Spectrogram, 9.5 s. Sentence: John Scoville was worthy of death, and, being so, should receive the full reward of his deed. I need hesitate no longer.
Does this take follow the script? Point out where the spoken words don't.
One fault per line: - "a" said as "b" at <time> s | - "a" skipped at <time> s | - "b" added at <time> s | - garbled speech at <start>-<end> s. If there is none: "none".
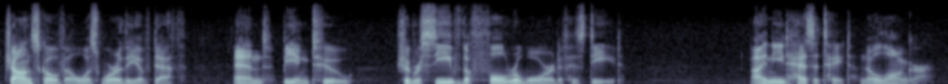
- "so" said as "too" at 3.1 s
